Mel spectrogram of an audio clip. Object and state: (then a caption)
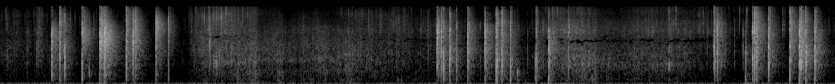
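Bubble wrap being popped. A clear, air-filled plastic bubble wrap sheet is held up in the hands and pinched and squeezed with the fingers, popping its bubbles. Sharp, bright pops come in quick bursts at the start, middle and end. Softer crinkling of the plastic fills the gaps between them.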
